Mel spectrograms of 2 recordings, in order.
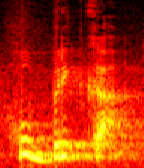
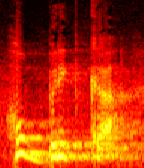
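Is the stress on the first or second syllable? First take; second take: second; second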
